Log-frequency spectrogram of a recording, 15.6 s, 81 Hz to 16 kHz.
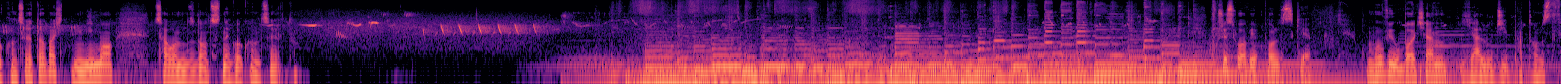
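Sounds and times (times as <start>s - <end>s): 
speech: 0.0s - 3.1s, 12.2s - 15.6s
thrush nightingale singing: 0.0s - 15.6s
loud instrumental music: 5.6s - 15.6s.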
